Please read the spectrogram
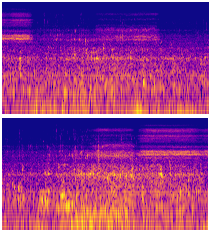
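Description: Open-circuit scuba regulator breathing heard underwater: hissing inhalations lasting about a second, alternating with stretches of bubbling exhaust. A breath is drawn about two seconds in and another about six seconds in.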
